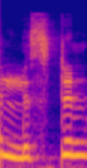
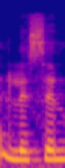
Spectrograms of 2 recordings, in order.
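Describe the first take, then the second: First: "लिस्टन", the common misreading with an audible T; T pronounced. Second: "लिसन" with the T left silent, S running straight into the N syllable. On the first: Teacher showing learners a common misreading, "लिस्टन" with the T sounded. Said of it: "बहुत से लोग इसे लिस्टन पढ़ते हैं". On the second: Teacher showing learners how listen is read, "लिसन" with silent T. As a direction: say "लिसन" with no T sound after the S. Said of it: "इसमें जो टी होता है वो साइलेंट होता है". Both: Shown as a demonstration.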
